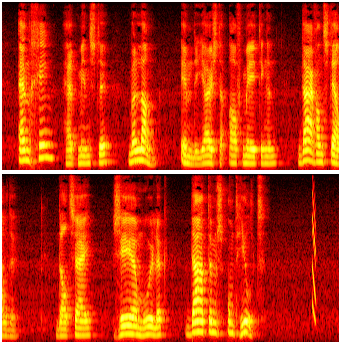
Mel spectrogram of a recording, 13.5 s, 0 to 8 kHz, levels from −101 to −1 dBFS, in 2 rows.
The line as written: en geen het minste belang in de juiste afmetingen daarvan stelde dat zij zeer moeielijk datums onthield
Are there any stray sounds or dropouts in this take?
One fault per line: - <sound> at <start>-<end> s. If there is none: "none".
- chirp at 12.9-13.0 s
